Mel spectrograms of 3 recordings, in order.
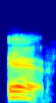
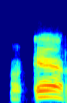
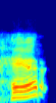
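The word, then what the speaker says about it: heir: find the answer now this word is pronounced as air air not hair air h e i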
